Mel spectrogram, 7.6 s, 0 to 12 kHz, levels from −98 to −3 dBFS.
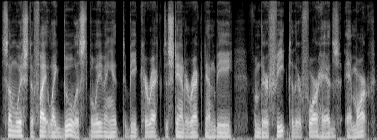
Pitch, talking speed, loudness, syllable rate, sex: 95 Hz, 190 wpm, -20 LUFS, 4.6 syllables/s, male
